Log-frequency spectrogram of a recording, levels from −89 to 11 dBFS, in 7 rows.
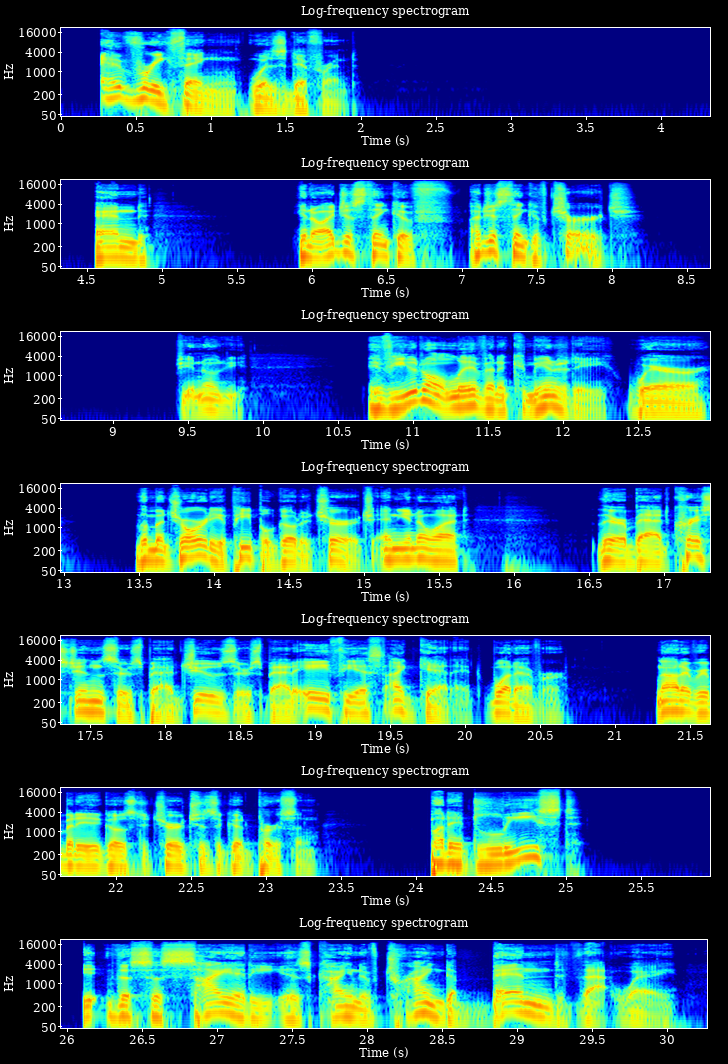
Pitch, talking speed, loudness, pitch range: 105 Hz, 145 wpm, -18 LUFS, 85-115 Hz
